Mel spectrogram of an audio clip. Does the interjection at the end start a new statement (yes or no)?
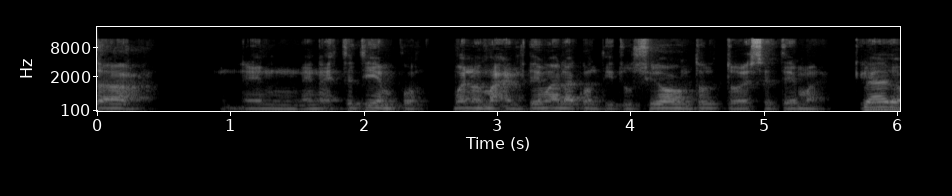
yes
